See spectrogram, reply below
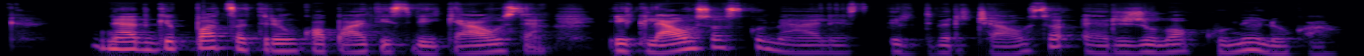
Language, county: Lithuanian, Alytus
